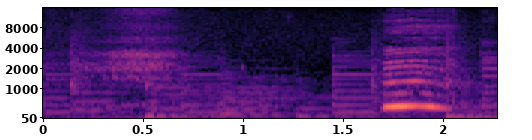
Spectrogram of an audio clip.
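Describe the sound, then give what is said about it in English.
A person yawns, a long voiced breath that stretches out and swells into a louder, higher-pitched groan near the end before trailing off. “Yawning.”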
